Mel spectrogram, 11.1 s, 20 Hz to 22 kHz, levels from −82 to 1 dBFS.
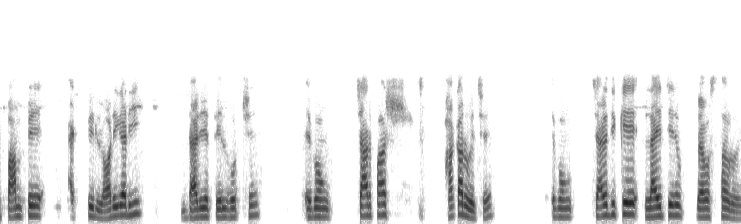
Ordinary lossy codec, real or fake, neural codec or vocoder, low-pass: Opus, 16 kbps; real; none; 5.4 kHz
